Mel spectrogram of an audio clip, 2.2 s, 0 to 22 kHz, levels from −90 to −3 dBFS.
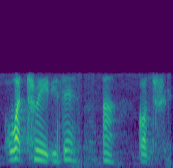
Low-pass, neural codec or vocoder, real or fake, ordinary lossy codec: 3.6 kHz; none; real; none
